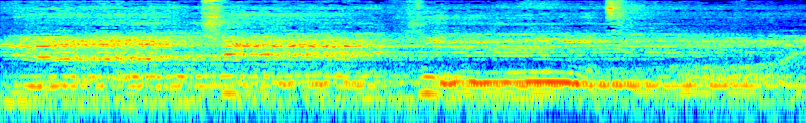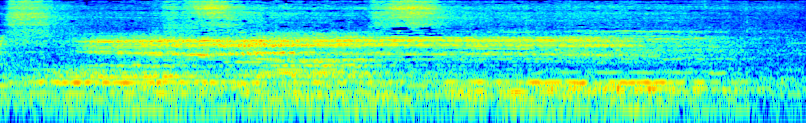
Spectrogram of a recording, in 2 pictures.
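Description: Mixed-voice choir singing sustained, slowly moving chords, swelling louder about two seconds in, with a few faint clicks over the voices.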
